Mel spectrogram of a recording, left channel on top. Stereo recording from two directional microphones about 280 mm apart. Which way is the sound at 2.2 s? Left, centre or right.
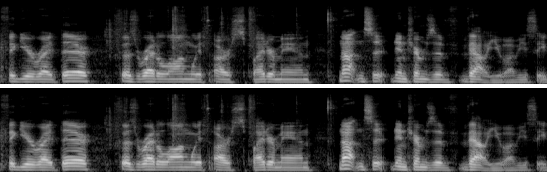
Right.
